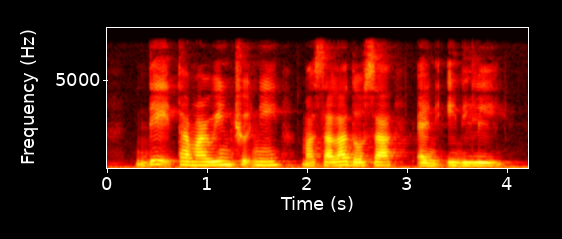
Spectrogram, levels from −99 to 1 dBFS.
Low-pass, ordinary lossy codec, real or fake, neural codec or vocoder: 7.2 kHz; none; real; none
